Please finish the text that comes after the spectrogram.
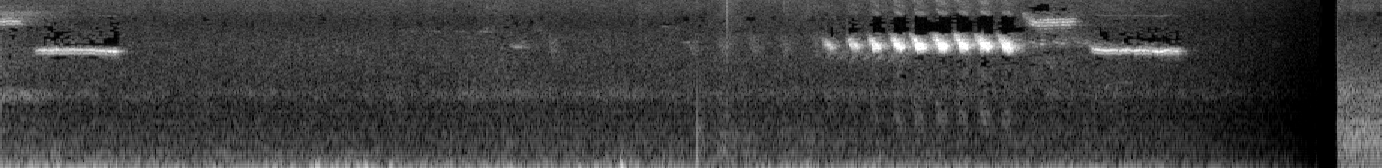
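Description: A songbird delivers its 'little bit of bread and no cheese' song outdoors: a fast, high, bright trill ending in a drawn-out note, moderately distant over a soft background rumble.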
